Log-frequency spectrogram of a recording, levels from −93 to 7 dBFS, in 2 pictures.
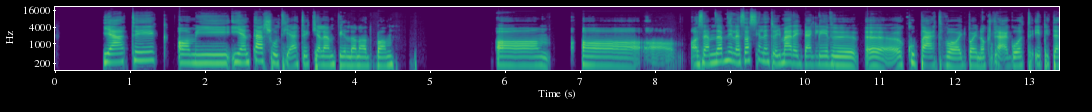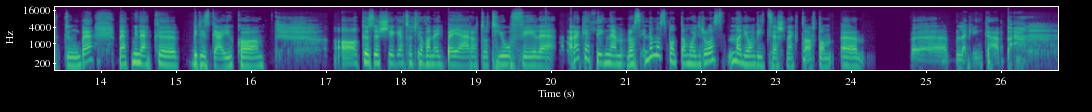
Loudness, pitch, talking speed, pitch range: -20 LUFS, 185 Hz, 120 wpm, 175-215 Hz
